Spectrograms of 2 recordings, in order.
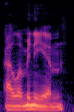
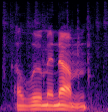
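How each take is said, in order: First: It is said with an extra vowel before the ending. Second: It is said without the extra vowel before the ending. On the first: "not aluminium" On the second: "There is no extra I at the end of that word uh, in the U S spelling and pronunciation. It is aluminum"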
